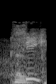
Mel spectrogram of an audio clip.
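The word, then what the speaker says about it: C.K.: CK is just the first two letters of your whole last name. It's pronounced CK, but it's spelled much longer.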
